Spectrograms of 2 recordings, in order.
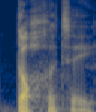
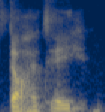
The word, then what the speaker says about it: Doherty: It's a funny one because I think it's like Doh. It's like Doh. It's not a hard C. It's like a Doh. Doherty.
